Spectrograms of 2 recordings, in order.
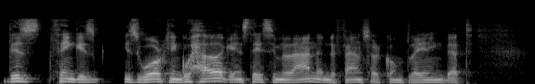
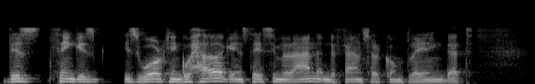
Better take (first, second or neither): first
